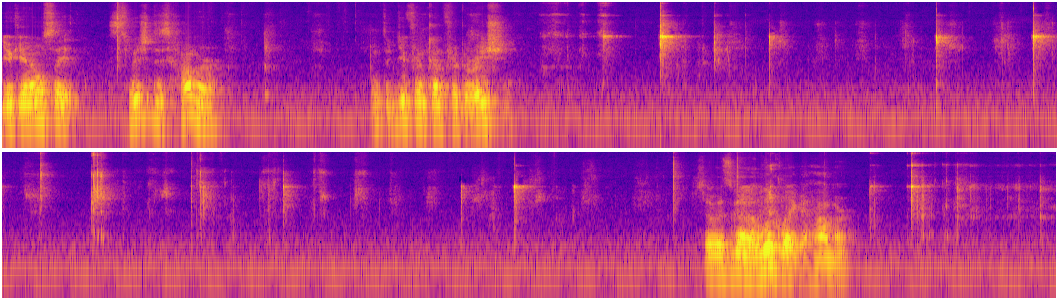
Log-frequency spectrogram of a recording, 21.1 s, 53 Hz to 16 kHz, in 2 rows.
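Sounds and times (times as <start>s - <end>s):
metal tool parts clicking and clinking: 10.3s - 13.8s.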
